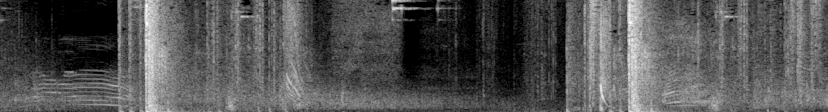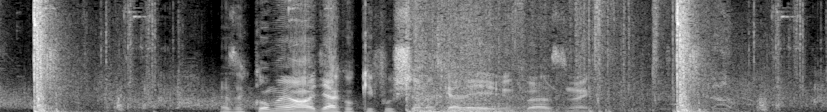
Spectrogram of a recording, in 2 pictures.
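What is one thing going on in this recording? A rifle fires single loud shots that ring out.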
